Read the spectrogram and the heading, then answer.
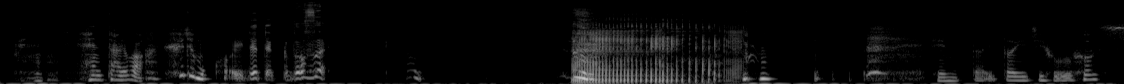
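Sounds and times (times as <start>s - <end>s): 
speech: 0.9s - 3.4s, 4.1s - 4.3s, 7.5s - 7.8s, 9.4s - 11.2s
fart: 5.7s - 7.6s.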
